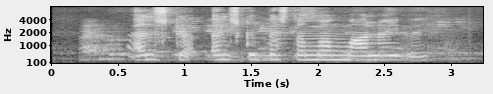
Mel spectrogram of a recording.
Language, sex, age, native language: Icelandic, male, 9, Icelandic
